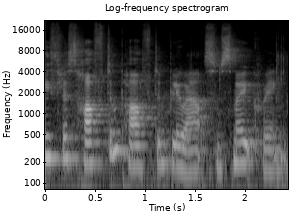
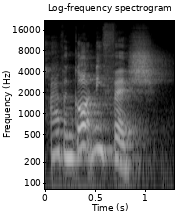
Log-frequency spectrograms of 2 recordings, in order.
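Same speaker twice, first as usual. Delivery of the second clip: Hiccup in Dragonese; 7 semitones higher, 6 dB louder, faster than usual. A narrator's reading. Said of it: "said Hiccup in Dragonese".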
